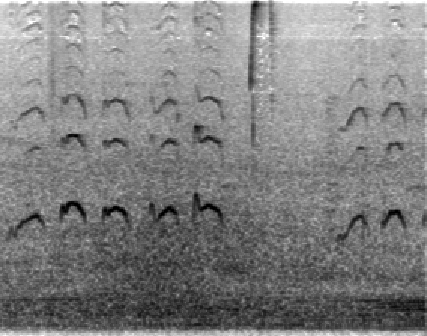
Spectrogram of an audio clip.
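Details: Baby monkey crying in regular arched whines almost twice a second, with one sudden shrill scream midway, against a soft constant background rumble.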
